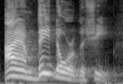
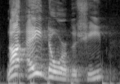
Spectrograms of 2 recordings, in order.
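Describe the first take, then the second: First: "the" punched, louder; stress on the. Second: "a" said as a long, stressed "ay". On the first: Pastor to congregation, insisting on the door, "the" stressed. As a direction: hit "the" hard as the only one. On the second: Pastor to congregation, rejecting a door, "a" stressed. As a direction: lean on the word "a" to reject it. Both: Shown as a demonstration. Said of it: "notice again how emphatic he is".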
